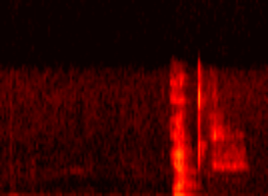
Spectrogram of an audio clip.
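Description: Near silence for over a second, then a brief spoken "yeah" with a single short click in it, about a second and a half in.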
